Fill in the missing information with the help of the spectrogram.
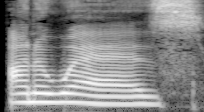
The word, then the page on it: unawares: ,ʌnə’weərz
